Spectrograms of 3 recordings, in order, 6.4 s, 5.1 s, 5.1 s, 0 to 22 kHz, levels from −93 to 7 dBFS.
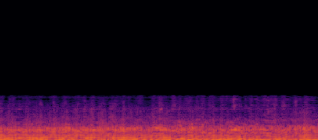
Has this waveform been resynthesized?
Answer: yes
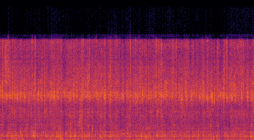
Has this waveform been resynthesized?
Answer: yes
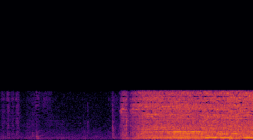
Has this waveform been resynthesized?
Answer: no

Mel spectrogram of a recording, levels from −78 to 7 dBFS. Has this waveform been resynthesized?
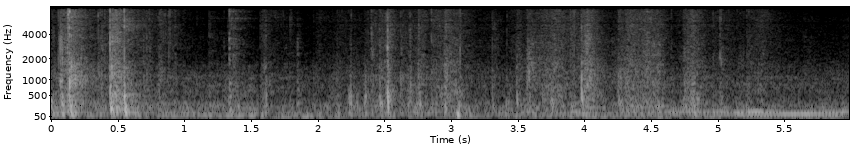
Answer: no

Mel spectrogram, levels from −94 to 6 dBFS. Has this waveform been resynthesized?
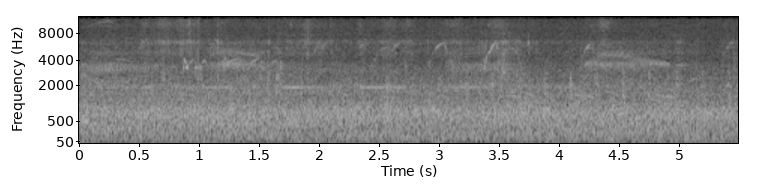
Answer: no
